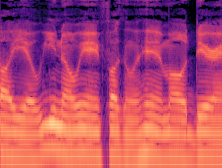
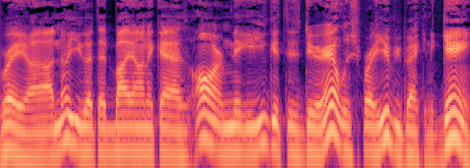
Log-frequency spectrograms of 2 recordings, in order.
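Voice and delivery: usual speaking voice

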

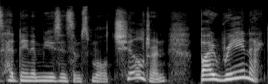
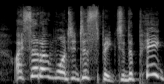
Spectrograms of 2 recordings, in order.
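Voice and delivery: curt, shrill, very high-pitched snapping tone; 10 semitones higher, 4 dB louder than usual. Reading a story aloud, the doctor demanding to see the pig: snapping. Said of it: "snapped the doctor".

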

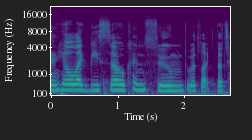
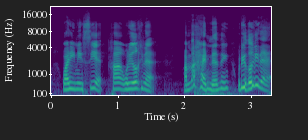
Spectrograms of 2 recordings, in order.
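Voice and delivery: mock defensive voice, louder; 3 semitones higher, 6 dB louder than usual. Imitating how he'd react if she were on his phone, imitating him being defensive. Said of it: "he'd be like".

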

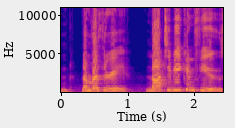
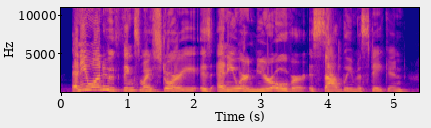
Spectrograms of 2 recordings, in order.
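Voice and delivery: usual speaking voice

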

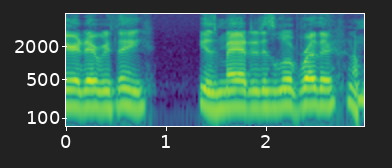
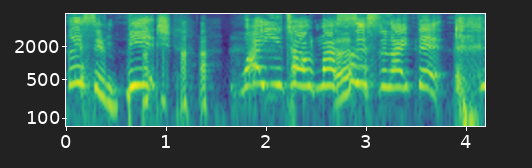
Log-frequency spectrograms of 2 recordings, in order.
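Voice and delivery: put-on very high voice of a twelve-year-old; 4 dB louder than usual. Retelling telling off his sister's caller at twelve, in a high-pitched twelve-year-old voice. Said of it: "High ass fucking voice".

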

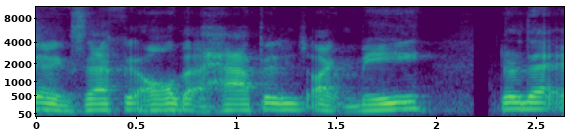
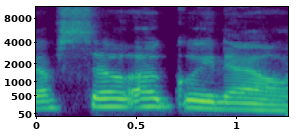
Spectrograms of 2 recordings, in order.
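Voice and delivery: tearful, drawn-out, very slow crying voice; 4 semitones higher than usual. Retelling a scene from Barbie where she cries: imitating Barbie crying. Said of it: "she's supposed to be crying".

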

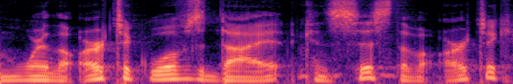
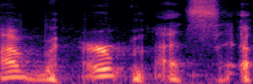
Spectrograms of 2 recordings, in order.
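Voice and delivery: high, mocking put-on US Southern accent; 8 semitones higher than usual. Teasing another speaker by repeating their line: mocking Southern accent. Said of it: "start talking like a U S Southerner".

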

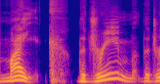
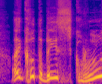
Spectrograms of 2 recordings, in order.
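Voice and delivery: high, loud, near-Norwegian accent; 10 semitones higher, 5 dB louder than usual. Discussing a show, repeating a character's line in a Norwegian-sounding accent. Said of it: "It's getting more Norwegian almost".

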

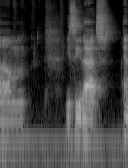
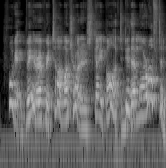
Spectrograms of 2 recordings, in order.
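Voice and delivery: much higher, fast, laughing, giggling voice.

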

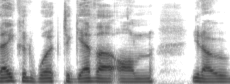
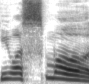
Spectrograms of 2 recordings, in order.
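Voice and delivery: very high, loud, put-on Italian accent; 10 semitones higher, 5 dB louder than usual. Recalling a mum character from a film: imitating an italian mum's accent. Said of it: "with the, the accent".

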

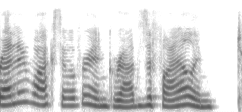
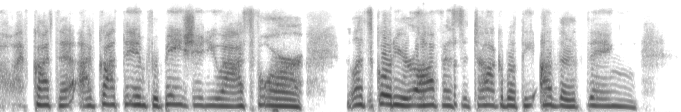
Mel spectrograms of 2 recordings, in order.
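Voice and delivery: half-whispered stage aside. Retelling a scene where one character half-whispers to another: imitating Booth half-whispering. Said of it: "Booth whispers to Brennan".

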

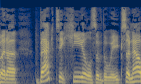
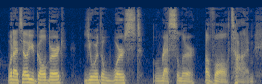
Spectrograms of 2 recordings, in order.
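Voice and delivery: strongly exaggerated taunting delivery; 6 semitones lower than usual. Retelling a wrestler's video taunting another wrestler: imitating Matt Riddle taunting. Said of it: "the video where he was like".

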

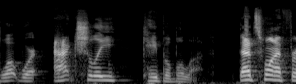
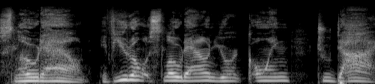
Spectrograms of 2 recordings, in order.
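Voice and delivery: put-on whispering voice; 2 semitones lower than usual. Describing a tough workout, acting out the inner voice: imitating a whispering inner voice. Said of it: "that little voice in the back of your head start whispering".

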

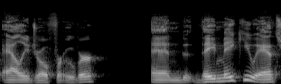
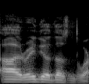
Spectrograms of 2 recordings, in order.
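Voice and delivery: bad put-on Middle Eastern accent with broken English. Speaker quotes the man driving their van, horrid Middle Eastern accent. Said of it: "That's a horrid accent".

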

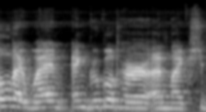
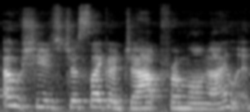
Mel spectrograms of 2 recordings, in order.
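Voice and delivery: usual speaking voice

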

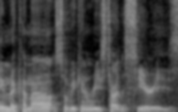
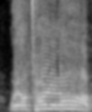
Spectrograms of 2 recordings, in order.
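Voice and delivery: very loud, shrill, very high yell; 13 dB louder than usual. Retelling how she yelled at us while we played a game, retelling her yelling. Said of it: "she's like yelling at us".

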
